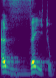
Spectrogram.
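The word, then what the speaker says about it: الزيت: Donc on écrit alif wa lam mais on ne prononce pas le lam. On dit az-zaytu.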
